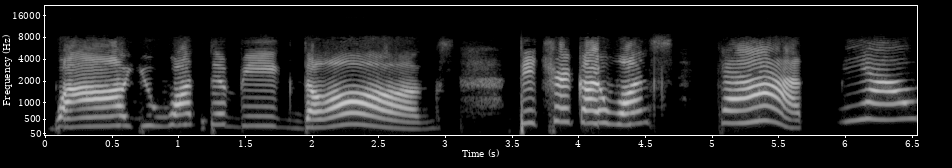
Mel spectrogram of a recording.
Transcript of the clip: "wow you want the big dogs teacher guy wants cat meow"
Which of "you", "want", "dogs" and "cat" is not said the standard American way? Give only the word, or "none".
dogs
